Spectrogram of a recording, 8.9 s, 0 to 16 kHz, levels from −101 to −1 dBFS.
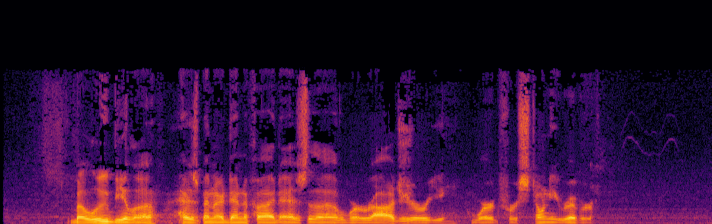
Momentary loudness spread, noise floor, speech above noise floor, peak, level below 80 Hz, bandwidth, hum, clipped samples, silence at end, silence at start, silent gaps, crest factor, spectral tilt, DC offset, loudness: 12 LU; -56 dBFS; 39 dB; -2 dBFS; -40 dBFS; 11 kHz; none; under 0.1%; 1.5 s; 0.9 s; none; 18 dB; -6.5 dB/octave; under 0.1%; -19 LUFS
